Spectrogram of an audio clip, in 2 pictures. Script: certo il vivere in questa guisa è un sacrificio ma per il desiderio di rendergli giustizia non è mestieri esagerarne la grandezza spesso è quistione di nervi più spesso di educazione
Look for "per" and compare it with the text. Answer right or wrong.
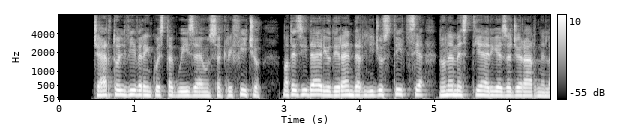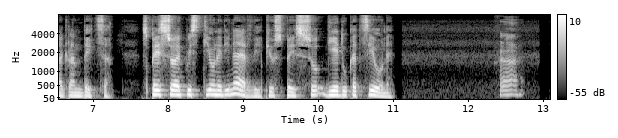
wrong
